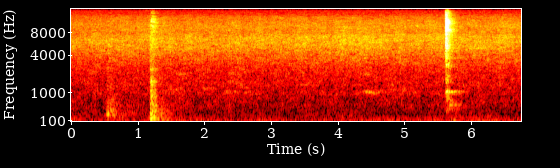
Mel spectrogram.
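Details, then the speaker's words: Automatic generator project engine during automatic start test, won't start: two or three sharp isolated clicks with no cranking from the starter motor solenoid. "auto okay so it's doing this thing again where it won't start so did this yesterday while we were troubleshooting and basically what's going on here is the solenoid on the starter motor"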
